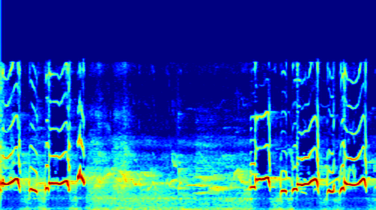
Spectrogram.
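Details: Oriental magpie-robin song used as quick therapy to get silent or stressed birds singing: loud whistled phrases with rising and falling notes and sharp upward sweeps in two bursts, separated by a quieter gap of soft background chatter.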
